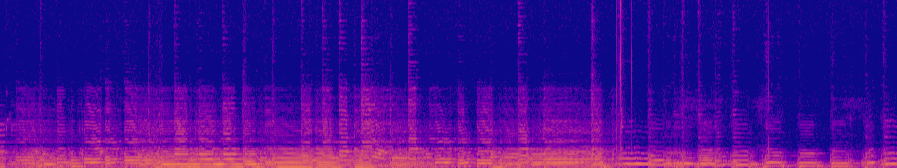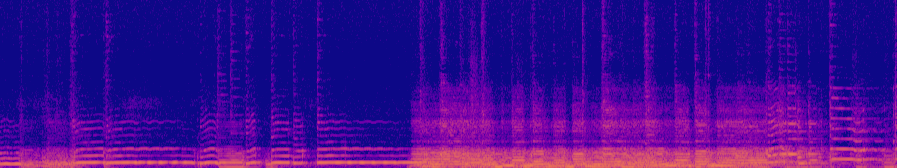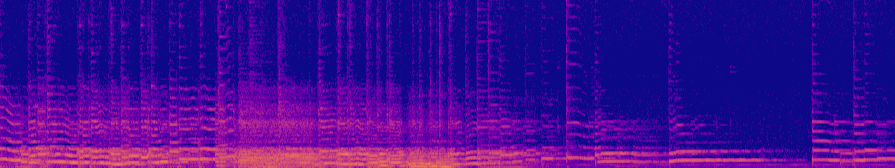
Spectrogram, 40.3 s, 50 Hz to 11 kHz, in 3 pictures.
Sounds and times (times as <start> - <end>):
Electric guitar: 0.0 - 40.3.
